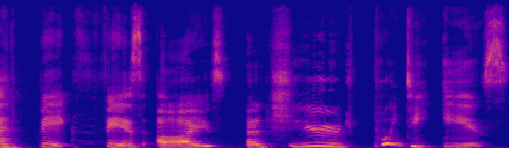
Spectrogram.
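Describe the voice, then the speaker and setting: A put-on character voice moves at a very slow pace. Its pitch swings very widely. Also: woman, extremely high pitch for a woman. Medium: read story.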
